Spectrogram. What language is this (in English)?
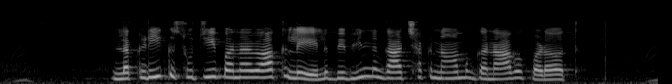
Maithili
